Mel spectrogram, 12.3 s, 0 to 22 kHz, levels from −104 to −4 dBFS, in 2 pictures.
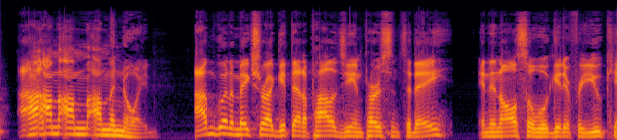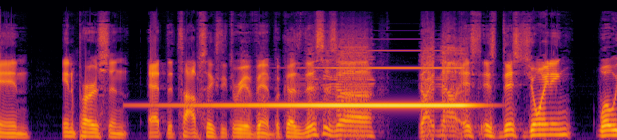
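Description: At 7.39 s a loudspeaker feedback squeal begins. A single tone near 994 Hz swells over about two seconds. It reaches roughly 10 dB above the speech. The microphone is picking up its own loudspeaker, and the loop gain exceeds one there. It stops at 11.23 s.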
